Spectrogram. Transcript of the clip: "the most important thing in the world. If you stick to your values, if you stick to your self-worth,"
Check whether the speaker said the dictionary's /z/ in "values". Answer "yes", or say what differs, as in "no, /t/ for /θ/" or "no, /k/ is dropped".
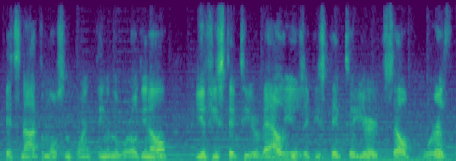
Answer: yes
